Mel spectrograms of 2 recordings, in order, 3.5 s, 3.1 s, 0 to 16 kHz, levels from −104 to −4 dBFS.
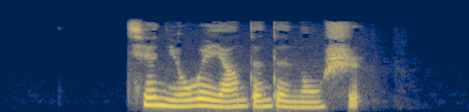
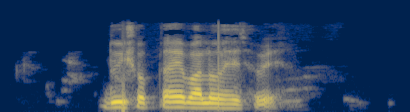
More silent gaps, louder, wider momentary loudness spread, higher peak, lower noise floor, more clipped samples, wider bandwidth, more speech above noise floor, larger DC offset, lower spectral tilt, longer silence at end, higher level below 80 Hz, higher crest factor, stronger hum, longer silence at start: neither; about the same, -18 LUFS vs -20 LUFS; second, 8 LU vs 14 LU; about the same, -4 dBFS vs -4 dBFS; first, under -90 dBFS vs -66 dBFS; neither; first, 8.2 kHz vs 7.4 kHz; first, over 73 dB vs 47 dB; neither; second, -4.5 dB/octave vs -6.5 dB/octave; second, 0.8 s vs 1 s; second, -62 dBFS vs -54 dBFS; about the same, 16 dB vs 18 dB; neither; first, 0.95 s vs 0.8 s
